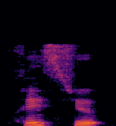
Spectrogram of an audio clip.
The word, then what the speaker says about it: précieux: Et à la fin de précieux, on a une lettre muette, le X.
